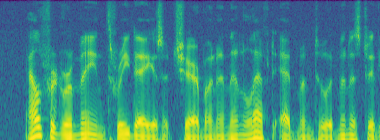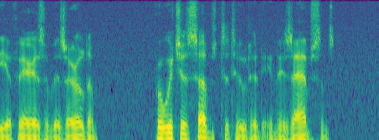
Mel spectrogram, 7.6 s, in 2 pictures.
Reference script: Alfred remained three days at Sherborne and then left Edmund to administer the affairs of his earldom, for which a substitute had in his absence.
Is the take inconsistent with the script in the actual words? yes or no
no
